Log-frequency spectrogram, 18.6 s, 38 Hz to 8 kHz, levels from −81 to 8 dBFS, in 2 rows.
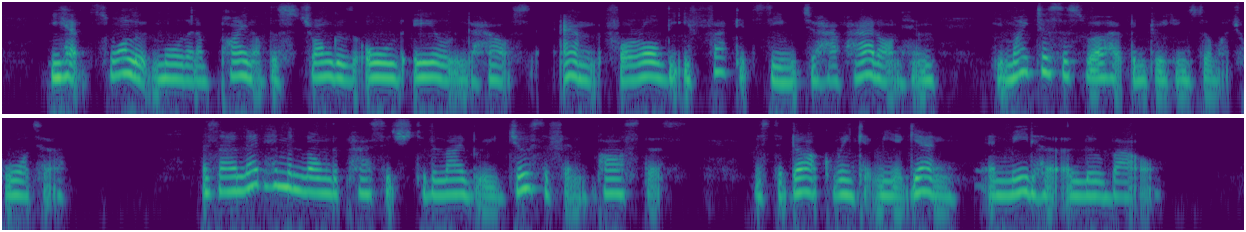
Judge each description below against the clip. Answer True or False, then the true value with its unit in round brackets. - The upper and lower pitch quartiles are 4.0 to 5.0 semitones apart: False (3.2 semitones)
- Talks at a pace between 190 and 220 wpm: True (205 wpm)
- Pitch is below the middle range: False (215 Hz)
